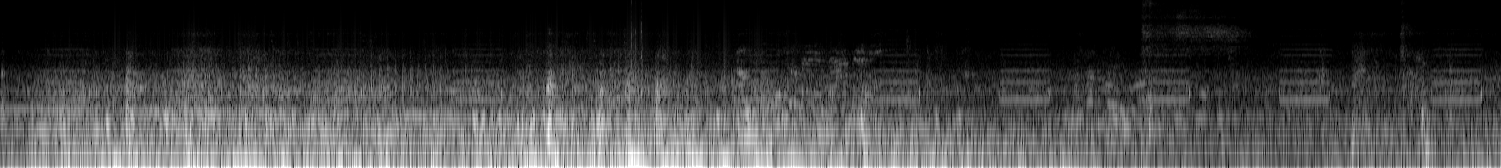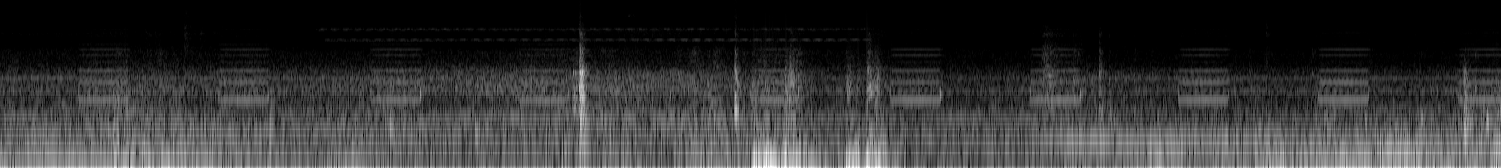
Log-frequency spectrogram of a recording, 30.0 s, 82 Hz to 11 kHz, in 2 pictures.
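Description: Running noise in the cab of a Škoda 30Tr SOR trolleybus on the move: a whine from its electric drive falls in pitch over the first few seconds as it slows, over a steady road rumble, with a few sharp clicks.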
